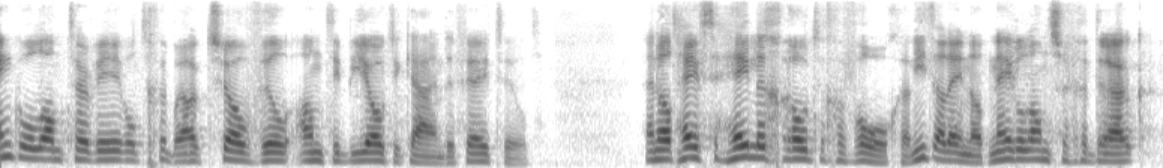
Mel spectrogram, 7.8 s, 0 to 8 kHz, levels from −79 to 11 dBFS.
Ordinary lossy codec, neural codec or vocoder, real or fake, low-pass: none; codec, 16 kHz, 0.8 kbps, ZipCodec; fake; none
